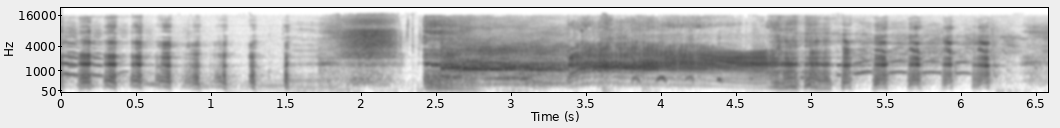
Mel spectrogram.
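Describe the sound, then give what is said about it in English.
A person imitates a werewolf roar: short chuckling vocal bursts and a breathy hiss, then a loud, rough, sustained growling howl with wavering pitch that breaks back into laughter. “Is that roar at the end that I love?”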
